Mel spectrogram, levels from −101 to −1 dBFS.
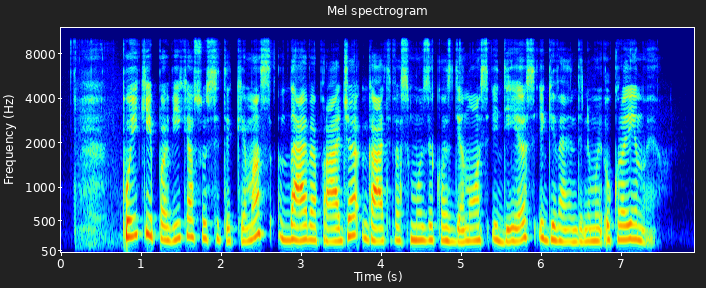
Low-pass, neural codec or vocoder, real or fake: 9.9 kHz; none; real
